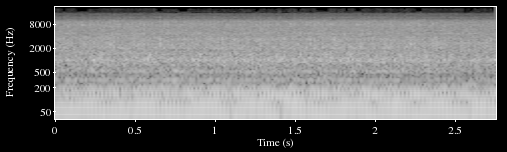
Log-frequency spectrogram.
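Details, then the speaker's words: MK4 12v VR6 just after fitting Techtonics Tuning 268 camshafts, not yet warmed up: steady, even low rumble with no ticking, misfire or marbles noise; smooth, healthy idle. "I don't hear it's not marbles so I love that that's always a win"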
